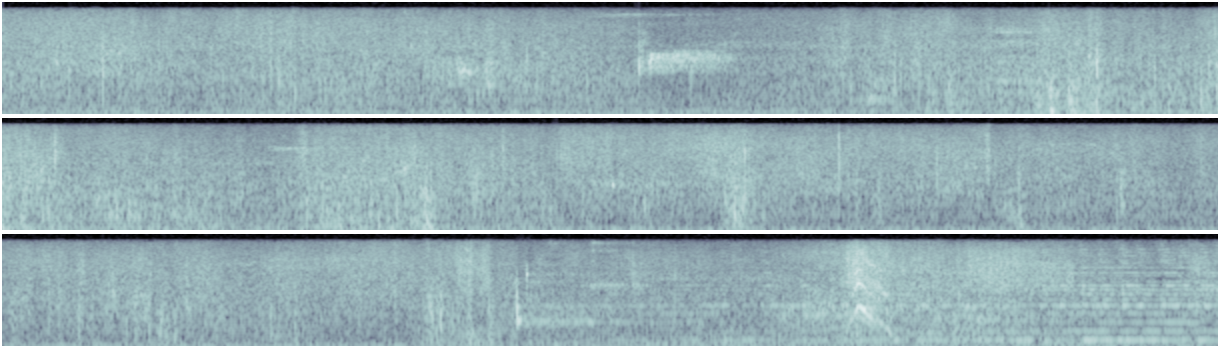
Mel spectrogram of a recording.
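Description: Film soundtrack: a steady, noisy background with a few scattered knocks, then music with long held notes coming in about three quarters of the way through.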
